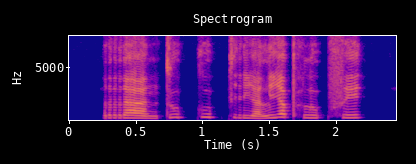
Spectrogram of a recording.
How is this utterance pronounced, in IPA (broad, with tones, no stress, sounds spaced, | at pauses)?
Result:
r aː˨˩ n t u˥˩ ʔ k u˦˥ ʔ k r i˩˦ a̯ l i˥˩ a̯ pʰ l u˦˥ ʔ f e˥˩ k̚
